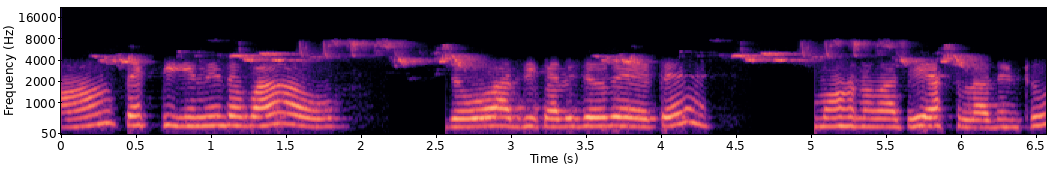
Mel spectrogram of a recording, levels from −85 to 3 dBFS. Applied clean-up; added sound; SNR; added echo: neural mask model RNNoise.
